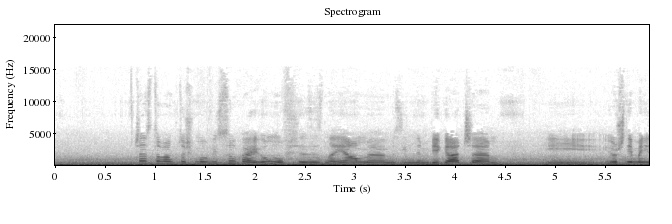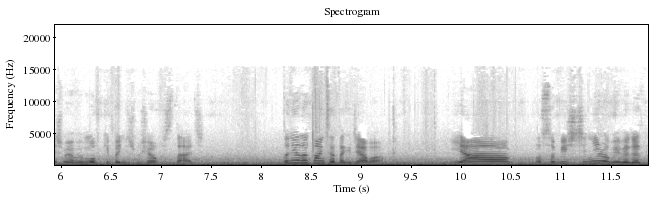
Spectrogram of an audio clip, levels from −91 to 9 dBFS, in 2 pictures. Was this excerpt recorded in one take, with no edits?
yes; 0 cuts

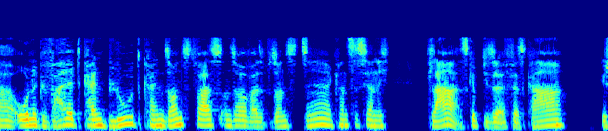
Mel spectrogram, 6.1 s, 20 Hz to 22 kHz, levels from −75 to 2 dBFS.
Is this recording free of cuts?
yes; 0 cuts

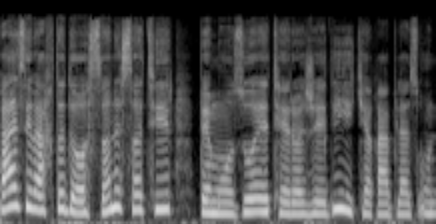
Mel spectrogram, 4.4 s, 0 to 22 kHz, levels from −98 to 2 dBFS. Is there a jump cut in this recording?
no; 0 cuts

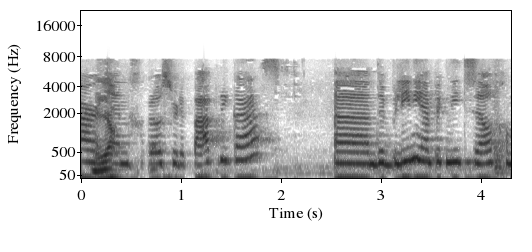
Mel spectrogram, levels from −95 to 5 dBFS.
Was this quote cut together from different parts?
no; 0 cuts

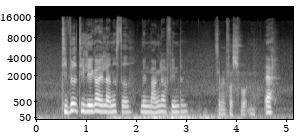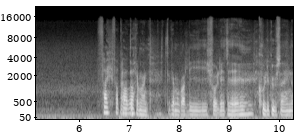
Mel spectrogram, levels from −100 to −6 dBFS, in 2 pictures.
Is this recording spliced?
no; 0 cuts

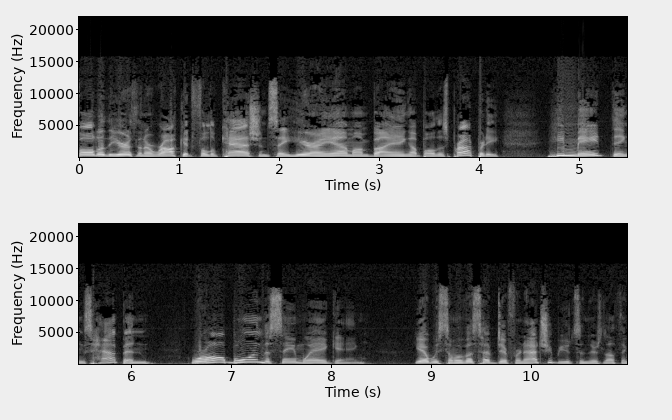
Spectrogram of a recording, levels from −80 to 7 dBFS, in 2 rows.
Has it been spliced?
no; 0 cuts

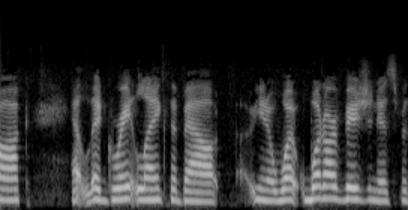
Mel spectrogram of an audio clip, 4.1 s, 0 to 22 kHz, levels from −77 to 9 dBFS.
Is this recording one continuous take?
yes; 0 cuts

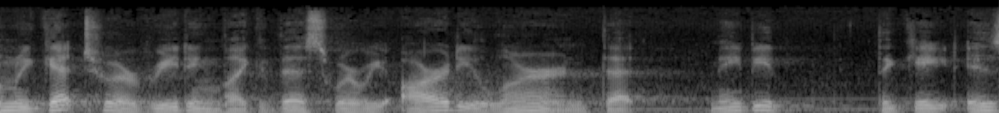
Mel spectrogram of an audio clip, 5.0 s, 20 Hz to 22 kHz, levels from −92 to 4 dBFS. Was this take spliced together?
no; 0 cuts

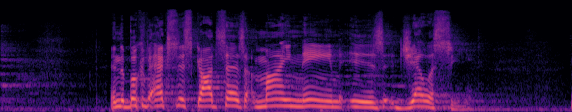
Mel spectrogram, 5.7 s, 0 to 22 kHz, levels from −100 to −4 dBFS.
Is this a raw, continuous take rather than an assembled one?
yes; 0 cuts

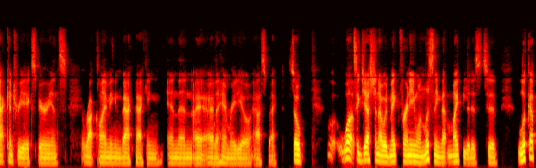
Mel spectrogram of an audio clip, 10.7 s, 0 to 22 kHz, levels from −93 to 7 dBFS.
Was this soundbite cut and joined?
yes; 6 cuts; at 1.6 s, 3.8 s, 4.3 s, 7.1 s, 8.0 s, 9.3 s

